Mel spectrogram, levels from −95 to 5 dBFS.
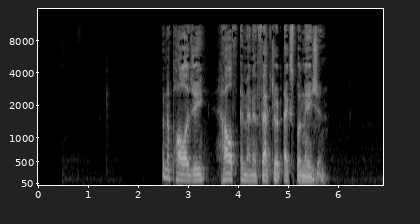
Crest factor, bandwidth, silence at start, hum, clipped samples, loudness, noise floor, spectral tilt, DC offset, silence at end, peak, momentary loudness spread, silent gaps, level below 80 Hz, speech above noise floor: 24 dB; 12 kHz; 2.5 s; none; under 0.1%; -32 LUFS; -82 dBFS; -3.5 dB/octave; under 0.1%; 1.15 s; -12 dBFS; 10 LU; none; -64 dBFS; 50 dB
